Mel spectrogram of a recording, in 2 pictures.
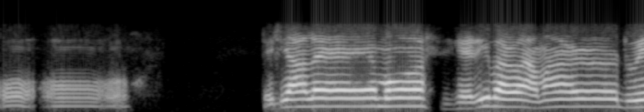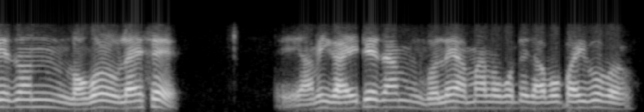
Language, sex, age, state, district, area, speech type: Assamese, male, 18-30, Assam, Dhemaji, urban, conversation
